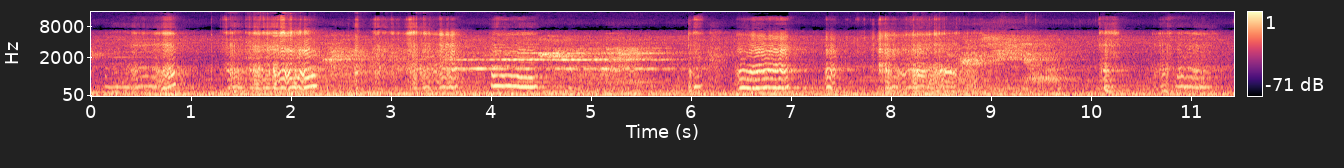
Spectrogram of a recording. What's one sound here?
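A newborn baby whimpers and grunts softly close by.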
